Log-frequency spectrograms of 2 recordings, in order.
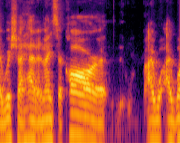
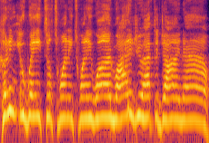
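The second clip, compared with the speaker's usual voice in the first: very high shriek at the top of the lungs; 12 semitones higher than usual. Retelling a video of a woman screaming while driving: imitating someone screaming. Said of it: "screaming at the top of her lungs".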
